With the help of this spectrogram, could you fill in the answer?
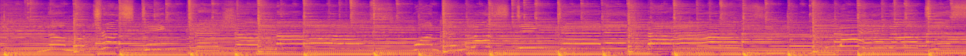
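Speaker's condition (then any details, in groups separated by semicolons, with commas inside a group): No condition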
